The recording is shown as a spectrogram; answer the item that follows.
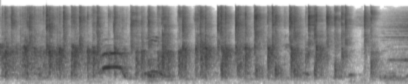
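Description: A small audience clapping by hand, with a few voices calling out over it; the clapping dies away near the end.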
